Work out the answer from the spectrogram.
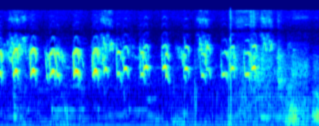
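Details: Calls of black francolin in India, the kind played to lure francolins into traps: quick repeated harsh chirps, nearly four a second, each note brief and dropping slightly, with a sharp click midway.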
